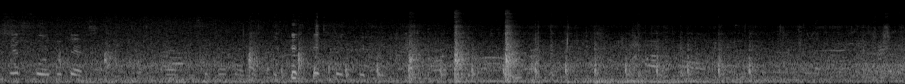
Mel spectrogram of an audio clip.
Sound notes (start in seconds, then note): 2.8 laughing; 5.5 hammering noise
